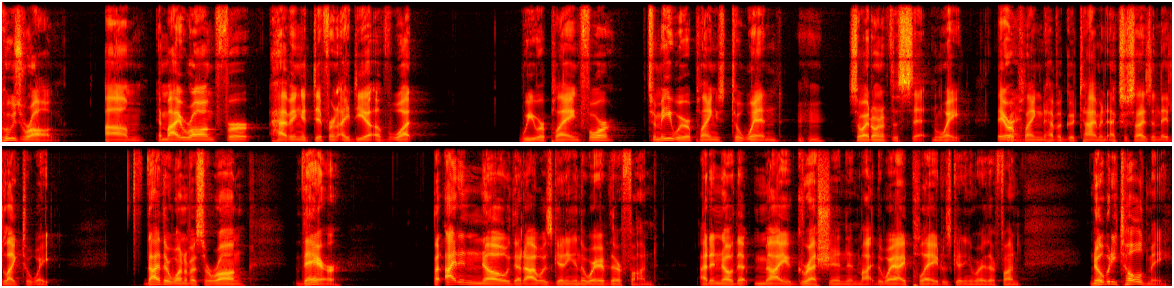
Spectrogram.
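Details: Adult man speaking; ordinary conversational speech.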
